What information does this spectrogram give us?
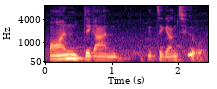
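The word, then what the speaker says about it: An dtuigeann tú: Andigantu, pronounced like on digantu.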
